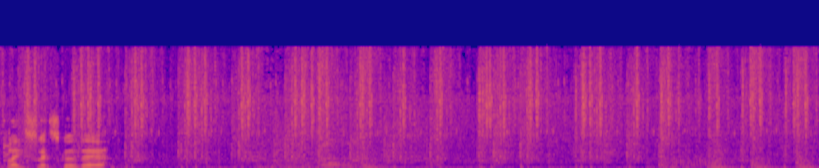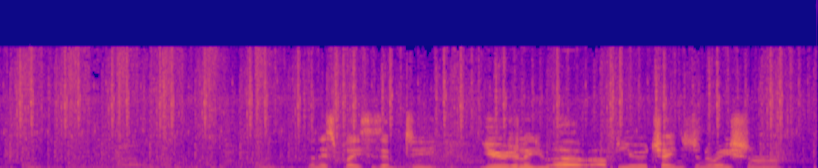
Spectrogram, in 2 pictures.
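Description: An animal's paws patter over gravel.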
